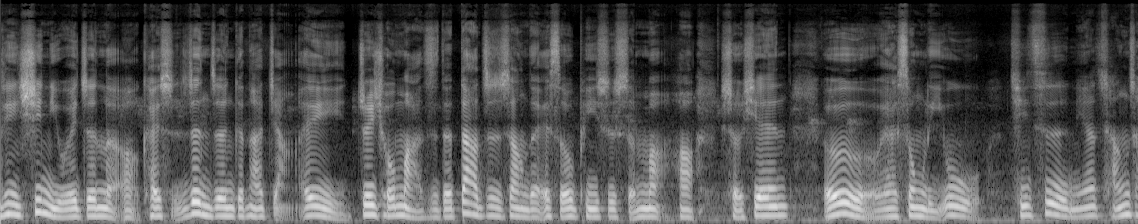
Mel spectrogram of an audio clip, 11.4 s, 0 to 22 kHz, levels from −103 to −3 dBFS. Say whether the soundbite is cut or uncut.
cut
